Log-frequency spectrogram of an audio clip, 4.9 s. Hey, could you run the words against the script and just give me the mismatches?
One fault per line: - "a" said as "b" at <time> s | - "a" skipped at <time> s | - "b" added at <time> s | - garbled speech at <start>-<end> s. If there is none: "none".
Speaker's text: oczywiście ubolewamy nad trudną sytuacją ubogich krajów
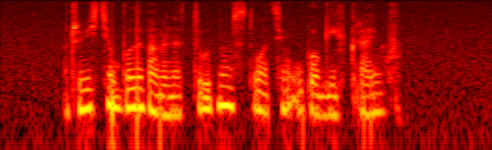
none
